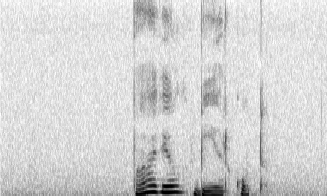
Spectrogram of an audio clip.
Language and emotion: Russian, sad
